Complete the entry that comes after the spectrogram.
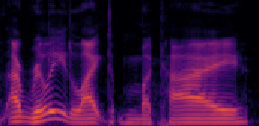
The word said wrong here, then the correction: Malachi: Am I saying this right? Singleton. – Malachi Singleton. Malachi Singleton.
